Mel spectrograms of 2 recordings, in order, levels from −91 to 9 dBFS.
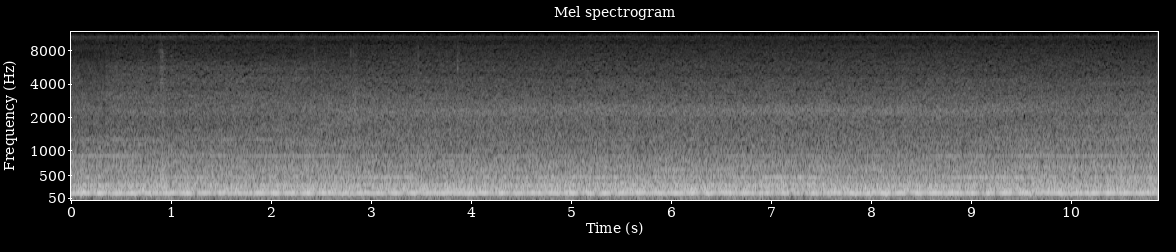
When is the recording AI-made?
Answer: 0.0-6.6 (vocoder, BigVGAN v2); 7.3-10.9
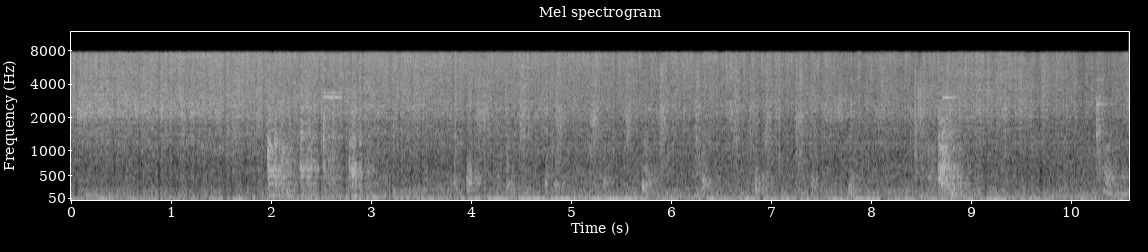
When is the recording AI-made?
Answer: none

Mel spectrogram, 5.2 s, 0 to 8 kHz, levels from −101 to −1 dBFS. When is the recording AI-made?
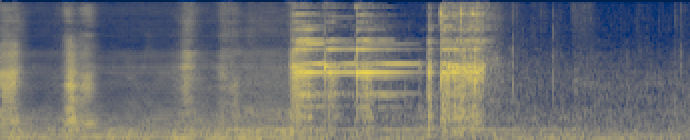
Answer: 0.0-2.3 (vocoder, Vocos)

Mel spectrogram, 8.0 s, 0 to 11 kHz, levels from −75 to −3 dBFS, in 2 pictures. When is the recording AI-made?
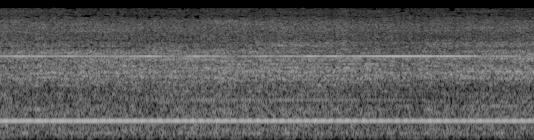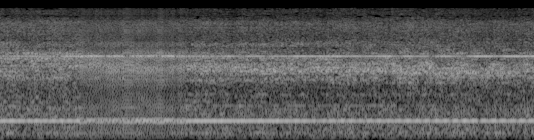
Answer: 4.6-5.4 (vocoder, WaveNeXt)

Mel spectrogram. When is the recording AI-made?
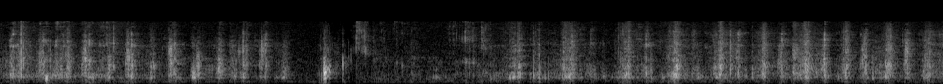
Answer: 0.0-1.0 (vocoder, Vocos); 2.1-3.1; 4.5-8.3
